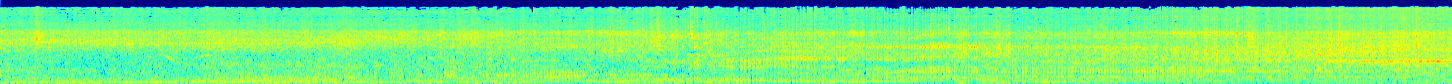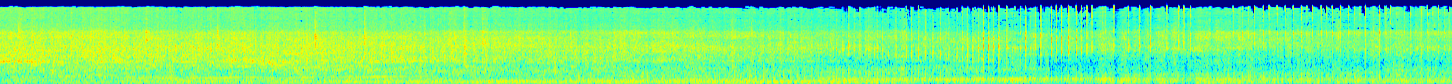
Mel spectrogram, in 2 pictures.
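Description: Motorcycle and truck engines running on the road, their pitch rising and falling as they rev and pass by.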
